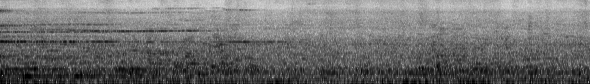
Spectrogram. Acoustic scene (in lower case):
subway station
